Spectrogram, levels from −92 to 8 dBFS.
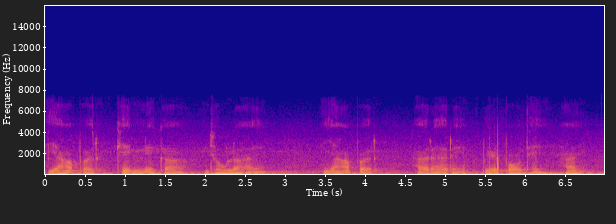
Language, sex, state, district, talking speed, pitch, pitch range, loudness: Hindi, male, Chhattisgarh, Raipur, 110 wpm, 135 Hz, 130-140 Hz, -20 LUFS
